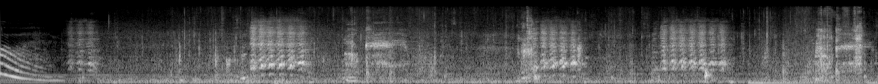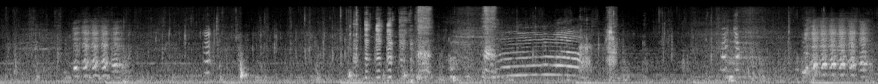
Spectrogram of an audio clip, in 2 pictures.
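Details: Nigerian Dwarf goat doe on a farm giving birth to twin girls, her second kidding, unassisted; repeated loud harmonic bleats and cries recur every few seconds over steady background music, with rustling between calls.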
